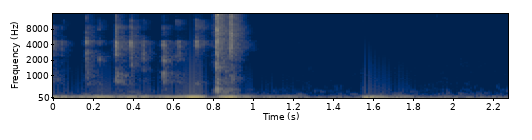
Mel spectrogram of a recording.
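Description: A short run of computer keyboard keystrokes as a search keyword is typed, a quick cluster of crisp close taps followed by a brief pause and one softer tap, with no talking.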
